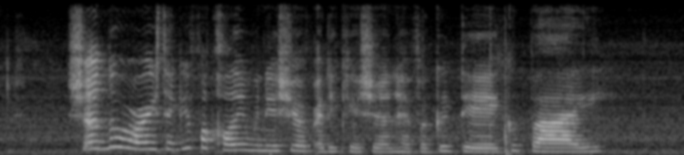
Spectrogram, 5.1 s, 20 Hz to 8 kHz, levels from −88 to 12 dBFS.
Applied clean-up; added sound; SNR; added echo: none; none; none; none.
